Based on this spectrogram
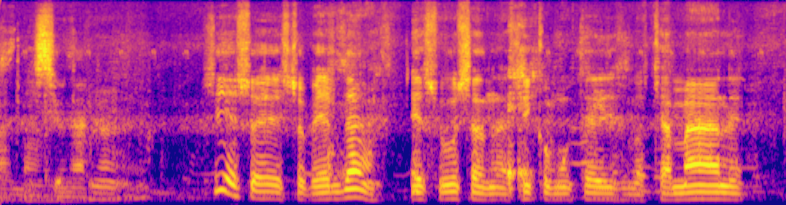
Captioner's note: speaking Spanish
